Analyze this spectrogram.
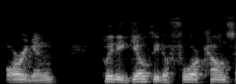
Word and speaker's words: Oregon: This was a recent case where a creamery in Myrtle Point, Oregon-- took me forever to pronounce that apparently it's not Oregon, it's Oregon, pleaded guilty to four counts of violating the Clean Water Act.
